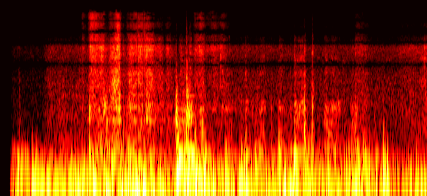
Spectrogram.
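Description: Wind buffeting the microphone, a loud low rumble, with a few knocks of the camera being handled.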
